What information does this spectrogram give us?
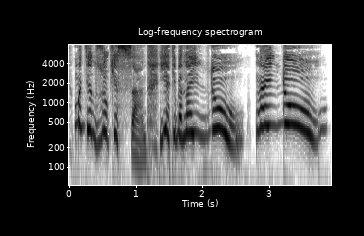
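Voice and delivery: shrill, very high obsessive yell; threatening shout. A narrator's reading. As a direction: scream it like a clingy stalker. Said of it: "раздалось из-за дверей". (истеричный угрожающий крик)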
